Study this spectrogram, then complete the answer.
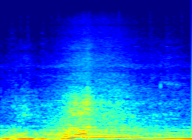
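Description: An Alfa Romeo Giulia Quadrifoglio with a modified exhaust revs up, a deep rumbling engine swelling in a single rising burst before settling back to a steady low growl, close and fairly loud.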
